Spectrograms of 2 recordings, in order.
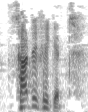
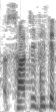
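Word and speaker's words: certificate: থৌ থৌ poster poster সার্টিফিকেট সার্টিফিকেট আমরা সার্টিফিকেট বলি একেবারে সোজা উচ্চারণ কোথাও উঁচু কোথাও নিচু নেই কিন্তু ইংরেজিতে চা বা টি এর ওপর একসেন্ট পড়ে সার্টিফিকেট সার্টিফিকেট সার্টিফিকেট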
